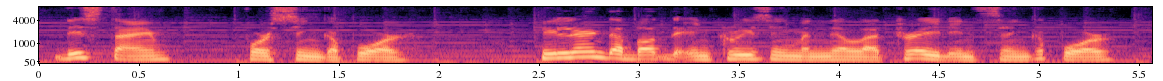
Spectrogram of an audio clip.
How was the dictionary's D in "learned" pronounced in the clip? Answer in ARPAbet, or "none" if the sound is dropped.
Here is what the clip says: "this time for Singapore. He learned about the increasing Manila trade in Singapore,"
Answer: D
